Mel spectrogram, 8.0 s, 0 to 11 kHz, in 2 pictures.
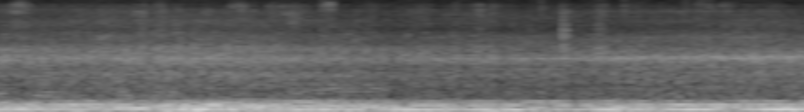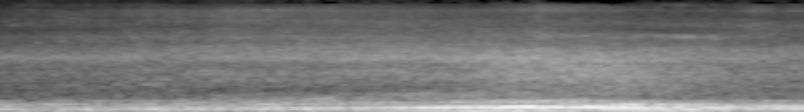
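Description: Mercedes-AMG GT S twin-turbo V8 engine running at a distance with a steady low drone, growing louder over the last few seconds and loudest about seven seconds in.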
